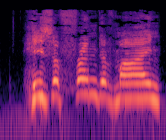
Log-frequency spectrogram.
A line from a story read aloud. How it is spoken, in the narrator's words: yelled Sheila, sprinting out of the darkness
